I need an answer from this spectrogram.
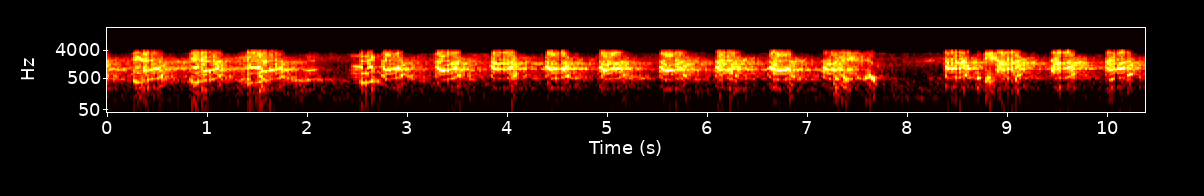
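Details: Loud chorus of seals barking, rough harmonic bursts following one another nearly twice a second in steady runs, broken by a single brief pause near the end before the calling picks up again.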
